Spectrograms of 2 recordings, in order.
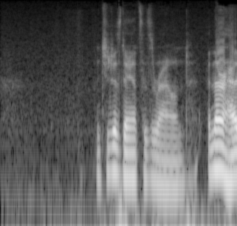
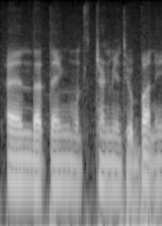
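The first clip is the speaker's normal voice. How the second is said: normal talking voice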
